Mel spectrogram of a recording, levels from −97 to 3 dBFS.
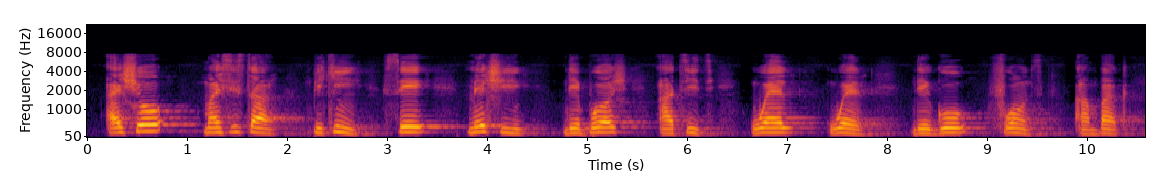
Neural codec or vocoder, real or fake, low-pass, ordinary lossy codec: none; real; 7.2 kHz; none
